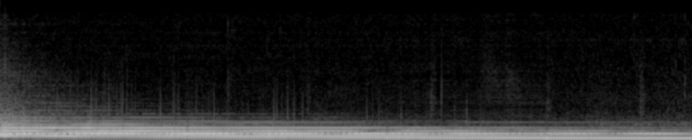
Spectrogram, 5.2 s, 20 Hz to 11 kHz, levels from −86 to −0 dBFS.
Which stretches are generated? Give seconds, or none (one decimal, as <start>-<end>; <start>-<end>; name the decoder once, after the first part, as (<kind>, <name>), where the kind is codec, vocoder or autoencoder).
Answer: 2.9-4.1 (autoencoder, DAC-VAE)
